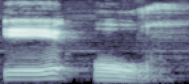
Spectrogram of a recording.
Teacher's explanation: इसमें बंद से कुछ अधिक खुलता है, और ये स्वर हैं ए ओ। मुख द्वार बहुत थोड़ा सा खुलता है। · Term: अर्ध समृत स्वर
